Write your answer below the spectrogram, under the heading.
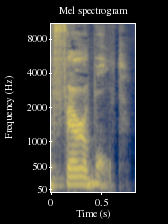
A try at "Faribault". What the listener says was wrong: But it is, there is no LT sound there. It's supposed to be Faribault.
